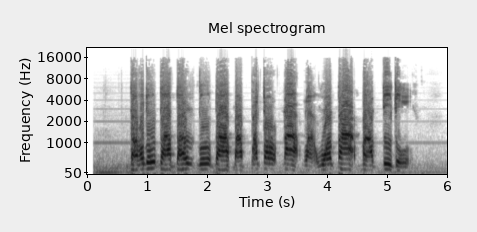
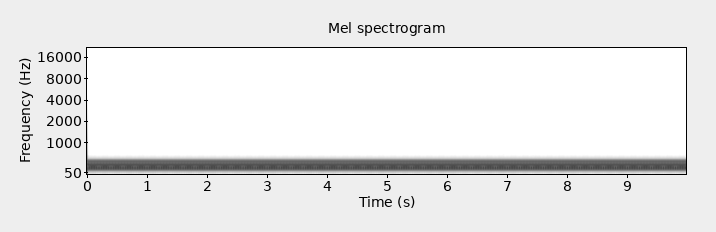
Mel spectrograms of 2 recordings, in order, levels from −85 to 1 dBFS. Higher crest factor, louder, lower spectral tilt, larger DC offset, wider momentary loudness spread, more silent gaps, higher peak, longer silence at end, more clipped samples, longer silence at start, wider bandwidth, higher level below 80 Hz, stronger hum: about the same, 10 dB vs 8 dB; first, -9 LUFS vs -25 LUFS; second, -3 dB/octave vs -17.5 dB/octave; neither; first, 6 LU vs 0 LU; neither; first, 0 dBFS vs -16 dBFS; first, 0.65 s vs 0 s; first, 0.1% vs under 0.1%; first, 0.15 s vs 0 s; first, 17 kHz vs 0.5 kHz; first, -38 dBFS vs under -90 dBFS; neither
